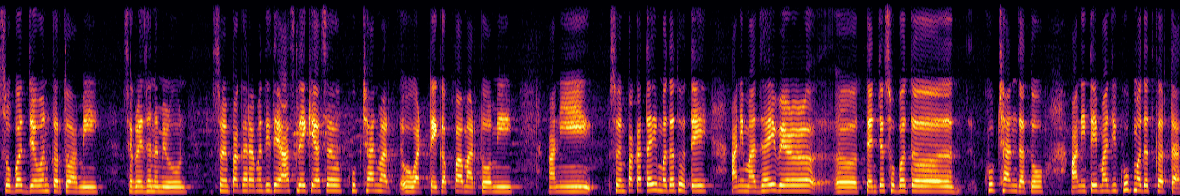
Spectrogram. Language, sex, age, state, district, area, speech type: Marathi, female, 45-60, Maharashtra, Buldhana, rural, spontaneous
